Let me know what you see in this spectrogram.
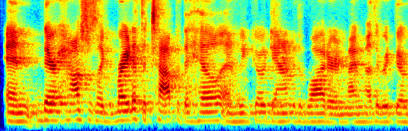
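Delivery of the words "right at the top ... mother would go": normal talking voice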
